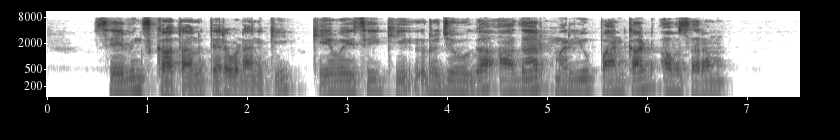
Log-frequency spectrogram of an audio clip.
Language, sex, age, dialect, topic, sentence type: Telugu, male, 25-30, Central/Coastal, banking, statement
